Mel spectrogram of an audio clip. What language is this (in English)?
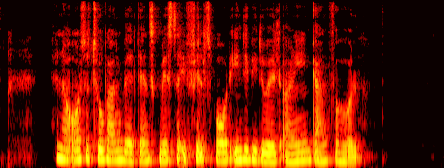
Danish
